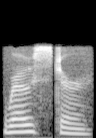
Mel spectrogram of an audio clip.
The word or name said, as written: roaster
